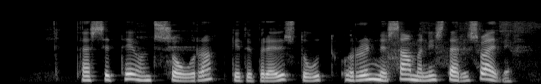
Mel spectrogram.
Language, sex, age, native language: Icelandic, female, 40-49, Icelandic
